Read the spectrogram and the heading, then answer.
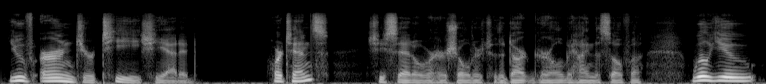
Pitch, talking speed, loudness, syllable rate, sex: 110 Hz, 165 wpm, -20 LUFS, 5.1 syllables/s, male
